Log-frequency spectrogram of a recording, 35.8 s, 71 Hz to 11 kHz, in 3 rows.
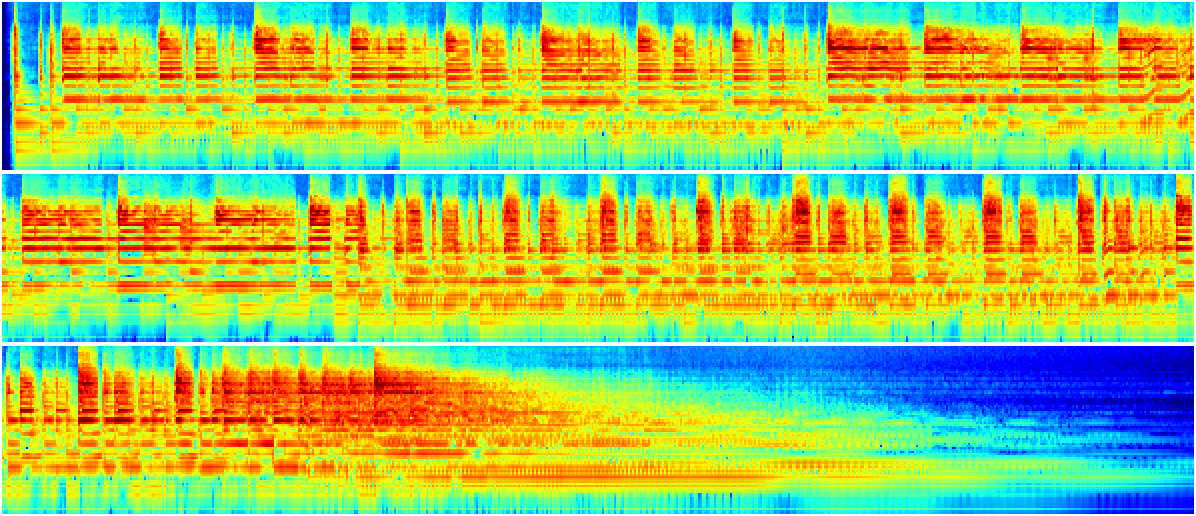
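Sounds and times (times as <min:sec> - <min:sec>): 
electric guitar neck pickup with overdrive and delay: 0:00.0 - 0:35.7.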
